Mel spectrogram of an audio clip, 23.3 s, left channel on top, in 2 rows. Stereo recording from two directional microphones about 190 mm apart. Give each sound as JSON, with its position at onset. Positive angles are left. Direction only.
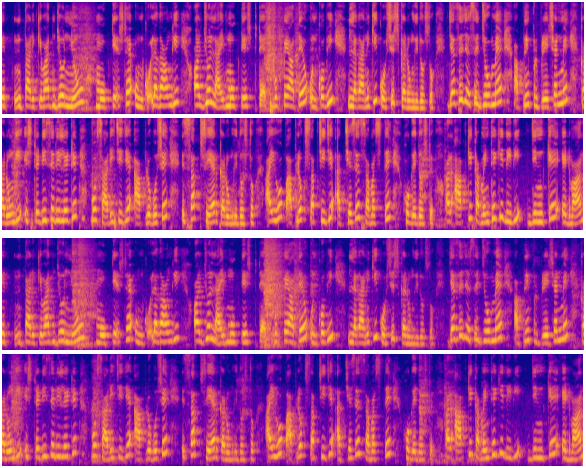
{"t": 0.0, "sound": "speech", "side_deg": 40}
